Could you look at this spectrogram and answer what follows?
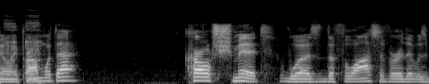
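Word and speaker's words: Schmitt: name of carl schmidt schmidt and you have to pronounce that way because he's german fella schmidt carl schmidt and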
